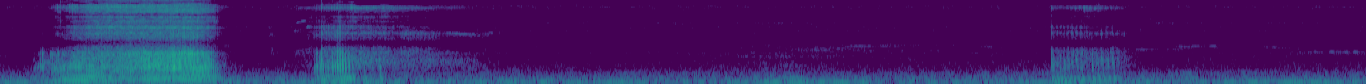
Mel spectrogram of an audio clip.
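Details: Pug snoring: loud rattling snores on breathing in, one long and two shorter, with quiet breathing between; snoring in a flat-faced small dog.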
